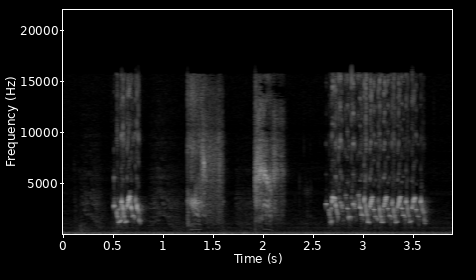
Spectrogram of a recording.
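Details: Pet parakeet saying "kiss, kiss" and then "big kiss": a short chirp-like syllable, two hissing bursts, then a longer warbled phrase, all high and scratchy, in a quiet room with a faint low hum.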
